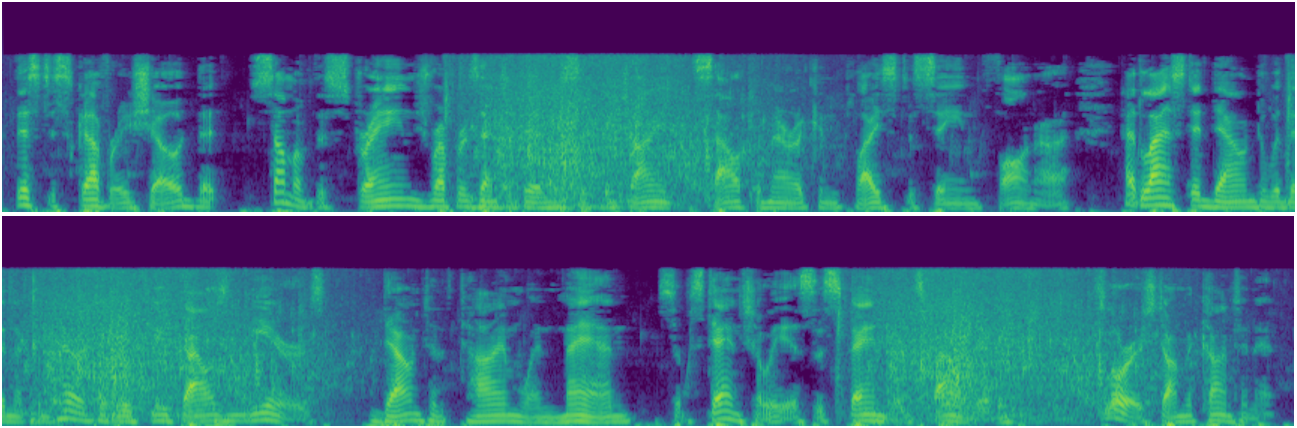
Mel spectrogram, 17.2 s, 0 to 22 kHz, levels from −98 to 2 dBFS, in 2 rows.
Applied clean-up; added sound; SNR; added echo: none; Bathtub (filling or washing) / Splash, splatter; 8 dB; none.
